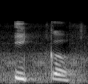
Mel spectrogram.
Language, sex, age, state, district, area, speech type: Punjabi, female, 30-45, Punjab, Pathankot, rural, read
